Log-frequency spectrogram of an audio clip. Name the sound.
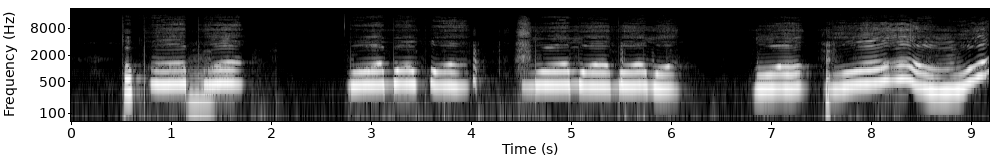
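voice imitating whale noises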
